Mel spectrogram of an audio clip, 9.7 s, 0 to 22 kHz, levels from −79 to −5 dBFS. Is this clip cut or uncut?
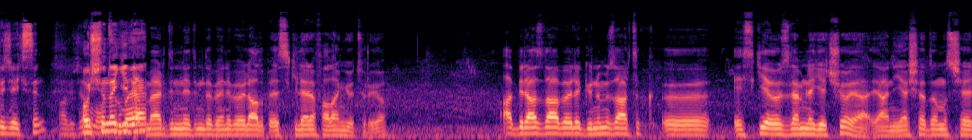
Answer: cut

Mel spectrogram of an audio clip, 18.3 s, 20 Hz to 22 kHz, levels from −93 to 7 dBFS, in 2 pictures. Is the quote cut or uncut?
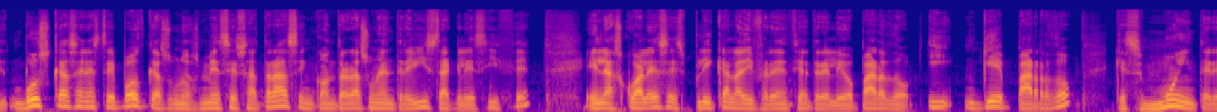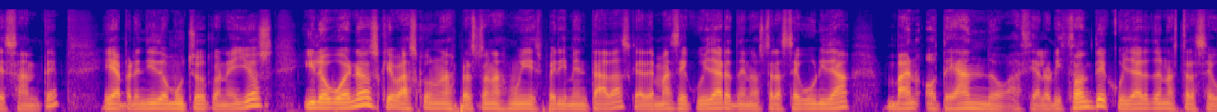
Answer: uncut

